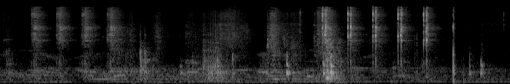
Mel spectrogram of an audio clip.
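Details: Honda Vario 110 carburettor scooter: quick sharp starter clicks about four a second with no cranking though the battery is fine, caused by a faulty starter relay circuit.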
